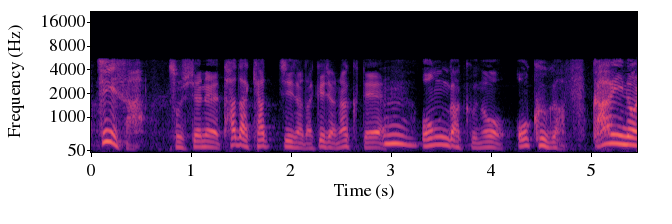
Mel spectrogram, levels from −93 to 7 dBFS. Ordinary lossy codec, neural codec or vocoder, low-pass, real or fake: none; none; 5.4 kHz; real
